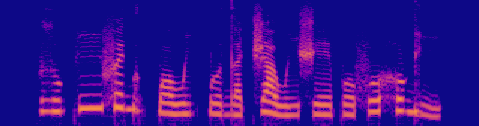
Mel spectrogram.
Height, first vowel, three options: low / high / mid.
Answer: high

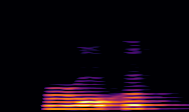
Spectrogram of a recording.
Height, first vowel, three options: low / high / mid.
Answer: mid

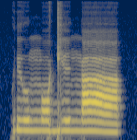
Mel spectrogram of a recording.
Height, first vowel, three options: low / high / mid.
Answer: high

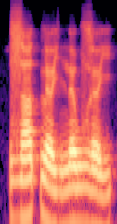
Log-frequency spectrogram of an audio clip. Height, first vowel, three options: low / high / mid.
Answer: low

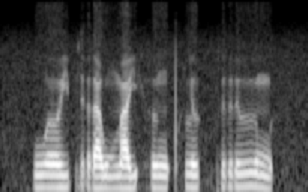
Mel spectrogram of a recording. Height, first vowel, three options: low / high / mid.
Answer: mid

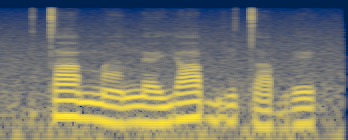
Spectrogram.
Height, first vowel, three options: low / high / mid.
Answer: low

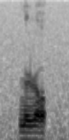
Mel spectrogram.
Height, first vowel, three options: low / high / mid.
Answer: mid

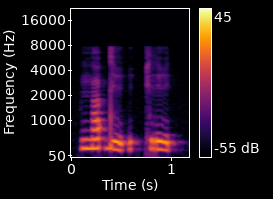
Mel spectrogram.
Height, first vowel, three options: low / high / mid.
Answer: low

